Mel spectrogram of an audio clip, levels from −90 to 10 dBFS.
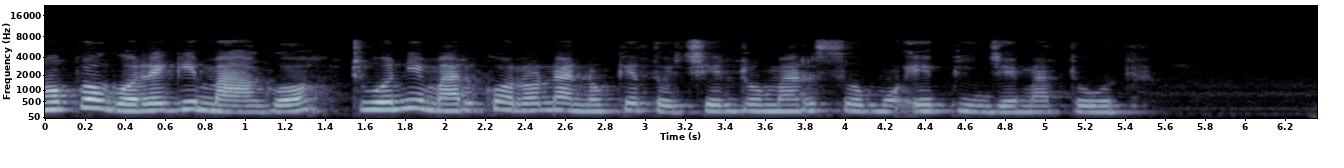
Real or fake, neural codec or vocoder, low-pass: fake; codec, 16 kHz, 16 kbps, FunCodec, trained on Chinese and English, 50 frames a second; 7.2 kHz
